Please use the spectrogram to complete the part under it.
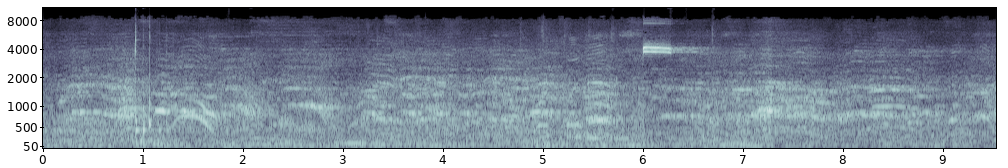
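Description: A crowd of spectators cheers and shouts in a large echoing gym.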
